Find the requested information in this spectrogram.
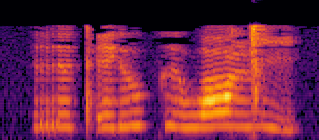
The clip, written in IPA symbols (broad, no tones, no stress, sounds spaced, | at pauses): r ɨ tʼ e ɾʲ u k ɨ w ɒ ŋ͡ǀ i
